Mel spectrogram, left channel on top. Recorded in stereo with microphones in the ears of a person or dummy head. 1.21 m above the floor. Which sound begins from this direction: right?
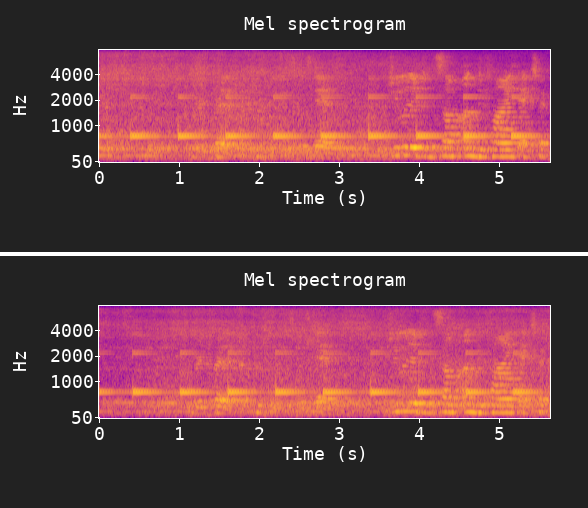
A woman speaking, at 1.1 s.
